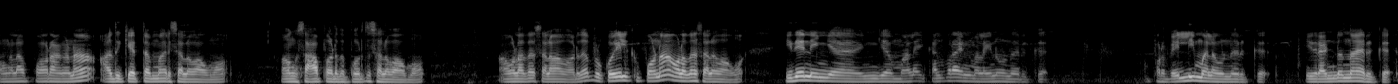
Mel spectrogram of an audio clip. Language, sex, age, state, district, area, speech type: Tamil, male, 18-30, Tamil Nadu, Kallakurichi, urban, spontaneous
